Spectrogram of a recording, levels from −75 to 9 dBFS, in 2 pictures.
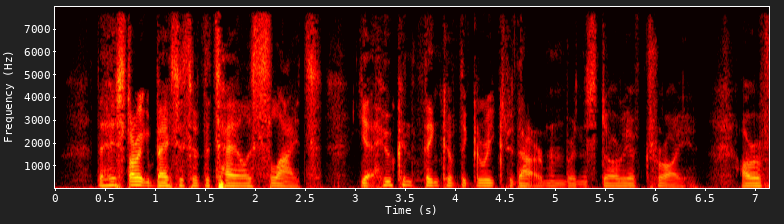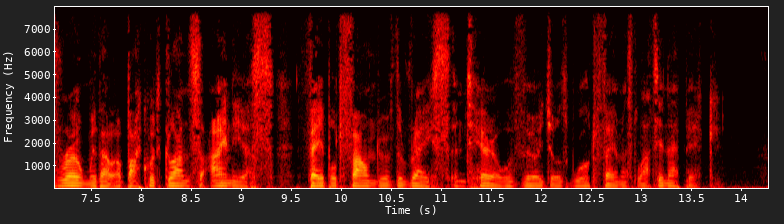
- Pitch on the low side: Yes, low, 115 Hz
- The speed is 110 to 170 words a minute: No, average, 180 wpm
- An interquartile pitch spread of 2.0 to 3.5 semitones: Yes, narrow, 2.4 semitones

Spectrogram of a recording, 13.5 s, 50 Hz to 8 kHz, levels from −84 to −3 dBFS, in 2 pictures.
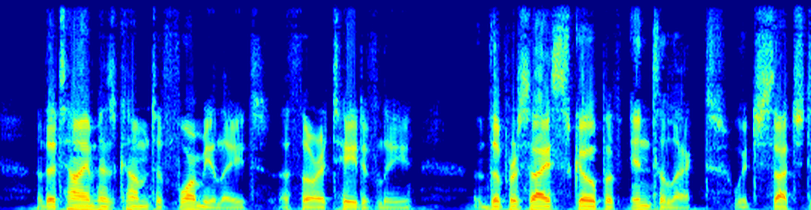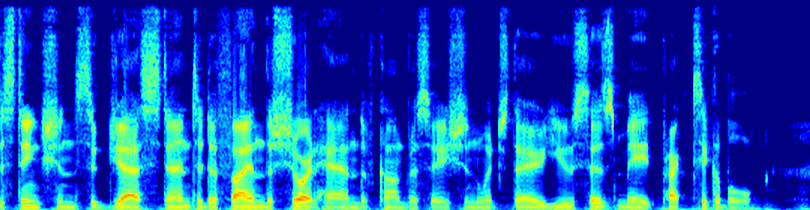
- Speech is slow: Yes, slow, 130 wpm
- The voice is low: Yes, very low, 95 Hz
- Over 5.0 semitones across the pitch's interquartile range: No, average, 3.3 semitones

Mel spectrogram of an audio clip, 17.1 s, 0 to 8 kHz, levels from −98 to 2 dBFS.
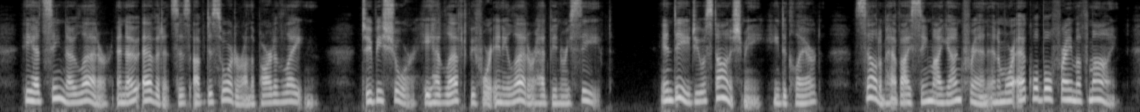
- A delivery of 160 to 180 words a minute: Yes, average, 165 wpm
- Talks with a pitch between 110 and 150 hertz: No, medium, 185 Hz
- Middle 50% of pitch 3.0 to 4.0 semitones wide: No, average, 4.6 semitones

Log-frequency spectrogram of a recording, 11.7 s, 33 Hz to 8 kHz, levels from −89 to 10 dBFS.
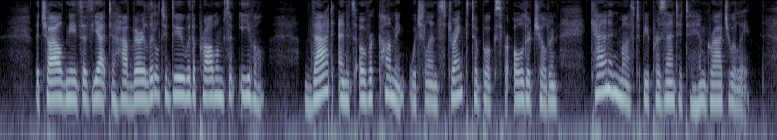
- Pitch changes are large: No, average, 3.4 semitones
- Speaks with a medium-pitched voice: Yes, medium, 165 Hz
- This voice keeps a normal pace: Yes, average, 190 wpm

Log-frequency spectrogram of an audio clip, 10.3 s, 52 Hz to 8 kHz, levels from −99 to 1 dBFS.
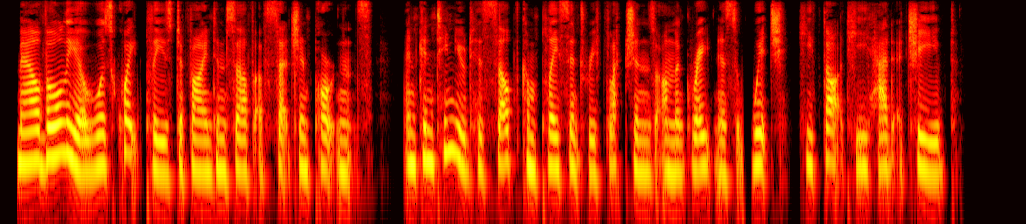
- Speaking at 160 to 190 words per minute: No, average, 145 wpm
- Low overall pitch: No, medium, 180 Hz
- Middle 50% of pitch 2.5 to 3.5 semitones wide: Yes, average, 3.1 semitones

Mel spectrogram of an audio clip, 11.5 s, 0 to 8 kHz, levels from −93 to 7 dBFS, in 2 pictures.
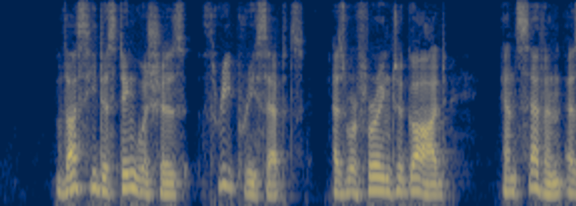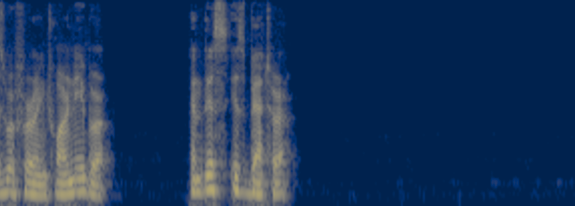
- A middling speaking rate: No, slow, 105 wpm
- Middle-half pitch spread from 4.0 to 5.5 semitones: Yes, average, 4.6 semitones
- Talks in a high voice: No, low, 135 Hz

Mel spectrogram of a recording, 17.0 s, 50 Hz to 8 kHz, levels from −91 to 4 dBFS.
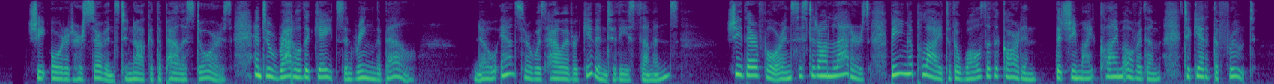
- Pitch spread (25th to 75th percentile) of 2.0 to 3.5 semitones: No, wide, 5.6 semitones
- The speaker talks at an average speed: Yes, average, 180 wpm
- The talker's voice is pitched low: No, high, 195 Hz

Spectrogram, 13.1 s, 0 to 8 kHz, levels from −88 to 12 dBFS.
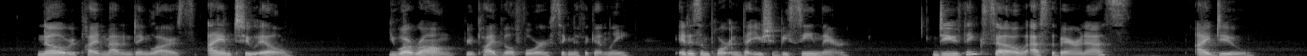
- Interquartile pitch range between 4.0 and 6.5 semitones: Yes, average, 4.8 semitones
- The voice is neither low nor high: Yes, medium, 175 Hz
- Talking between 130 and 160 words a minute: Yes, average, 145 wpm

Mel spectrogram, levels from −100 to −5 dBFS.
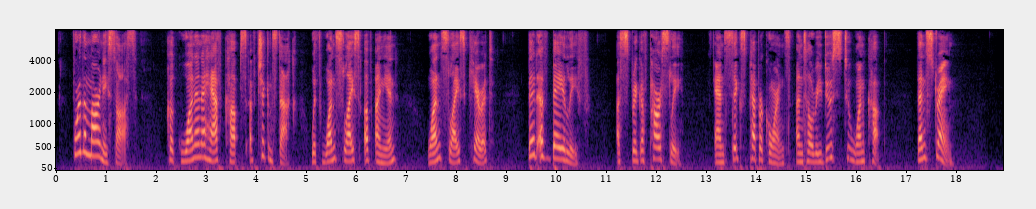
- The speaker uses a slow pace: Yes, slow, 125 wpm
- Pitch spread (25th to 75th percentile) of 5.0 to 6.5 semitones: Yes, wide, 5.4 semitones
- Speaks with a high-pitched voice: Yes, high, 215 Hz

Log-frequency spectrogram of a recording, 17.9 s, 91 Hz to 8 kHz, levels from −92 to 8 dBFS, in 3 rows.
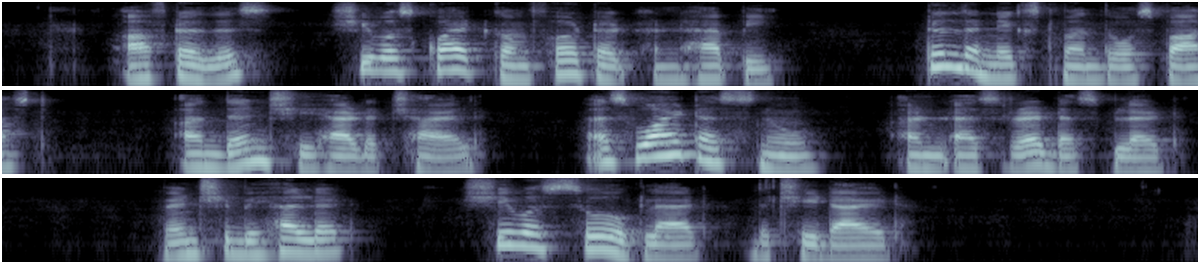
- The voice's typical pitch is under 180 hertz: Yes, low, 135 Hz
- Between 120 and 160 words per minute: Yes, slow, 135 wpm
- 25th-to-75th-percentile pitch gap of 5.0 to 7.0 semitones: Yes, average, 5.3 semitones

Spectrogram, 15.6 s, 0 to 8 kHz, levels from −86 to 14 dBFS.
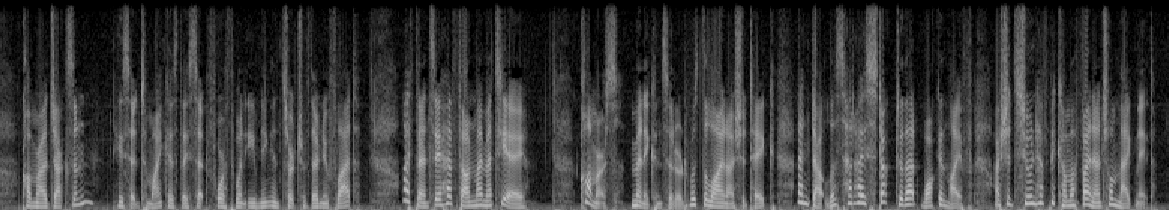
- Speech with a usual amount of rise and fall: No, wide, 7.8 semitones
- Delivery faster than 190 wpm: Yes, average, 200 wpm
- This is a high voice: No, medium, 175 Hz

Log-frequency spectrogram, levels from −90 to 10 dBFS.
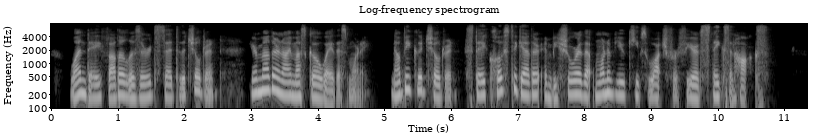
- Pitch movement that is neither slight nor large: Yes, average, 3.7 semitones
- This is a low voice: No, high, 190 Hz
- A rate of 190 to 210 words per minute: Yes, fast, 205 wpm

